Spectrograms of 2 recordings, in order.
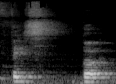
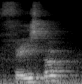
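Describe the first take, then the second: First: "Facebook" slow, Portuguese way, extra vowel at the end; Brazilian-style Facebook. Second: "Facebook" in English, final K barely sounded; relaxed English Facebook. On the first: Teacher mocking the Portuguese "Facebook". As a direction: drag out "Facebook" like a Brazilian would. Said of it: "no português a gente precisa ainda daquele Facebook". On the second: Teacher demoing lazy English "Facebook". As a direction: say "Facebook" the English way, K almost dropped. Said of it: "Quase nem falei o som do K no final". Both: Shown as a demonstration.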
